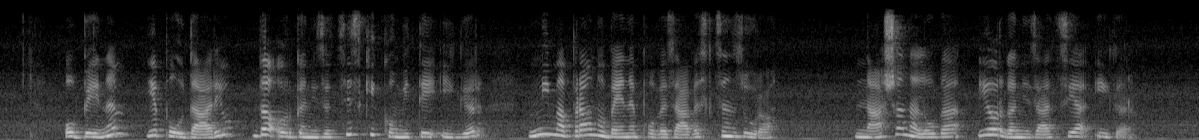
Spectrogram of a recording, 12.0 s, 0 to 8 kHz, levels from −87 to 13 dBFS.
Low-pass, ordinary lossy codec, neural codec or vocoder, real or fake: 7.2 kHz; none; none; real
